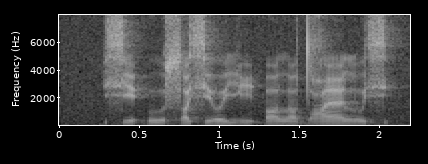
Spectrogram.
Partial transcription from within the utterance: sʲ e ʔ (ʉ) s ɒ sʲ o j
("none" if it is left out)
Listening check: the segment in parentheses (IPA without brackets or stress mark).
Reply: u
